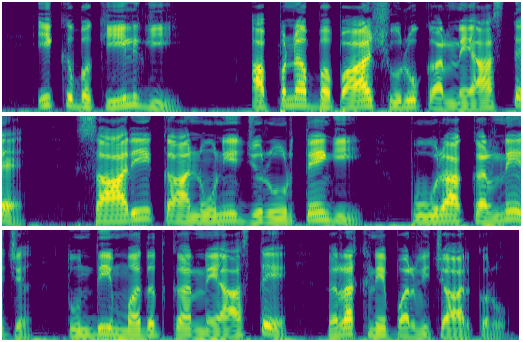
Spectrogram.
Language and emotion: Dogri, neutral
